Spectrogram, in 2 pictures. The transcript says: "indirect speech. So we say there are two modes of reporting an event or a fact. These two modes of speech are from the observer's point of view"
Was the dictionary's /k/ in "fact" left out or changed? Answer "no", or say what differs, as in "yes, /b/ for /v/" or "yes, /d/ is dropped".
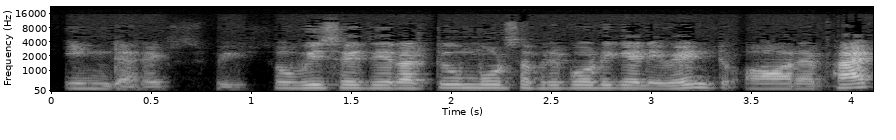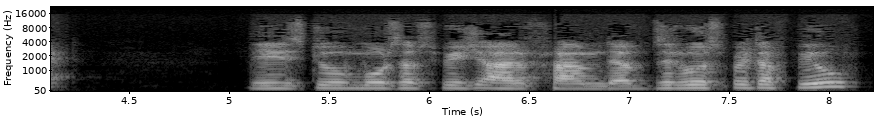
yes, /k/ is dropped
